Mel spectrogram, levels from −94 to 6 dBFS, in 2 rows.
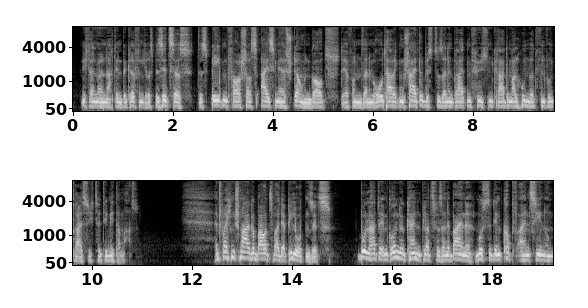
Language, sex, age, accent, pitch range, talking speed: German, male, 50-69, German, 110-135 Hz, 145 wpm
